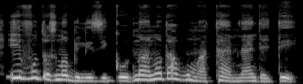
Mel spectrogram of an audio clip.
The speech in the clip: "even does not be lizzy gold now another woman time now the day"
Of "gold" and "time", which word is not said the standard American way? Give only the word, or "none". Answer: gold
